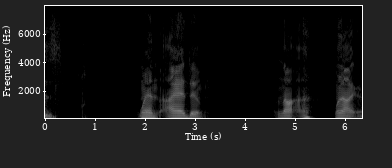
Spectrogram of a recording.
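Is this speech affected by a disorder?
Yes: cerebral palsy.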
